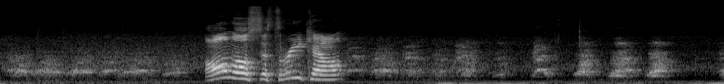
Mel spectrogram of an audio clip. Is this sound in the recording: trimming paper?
no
